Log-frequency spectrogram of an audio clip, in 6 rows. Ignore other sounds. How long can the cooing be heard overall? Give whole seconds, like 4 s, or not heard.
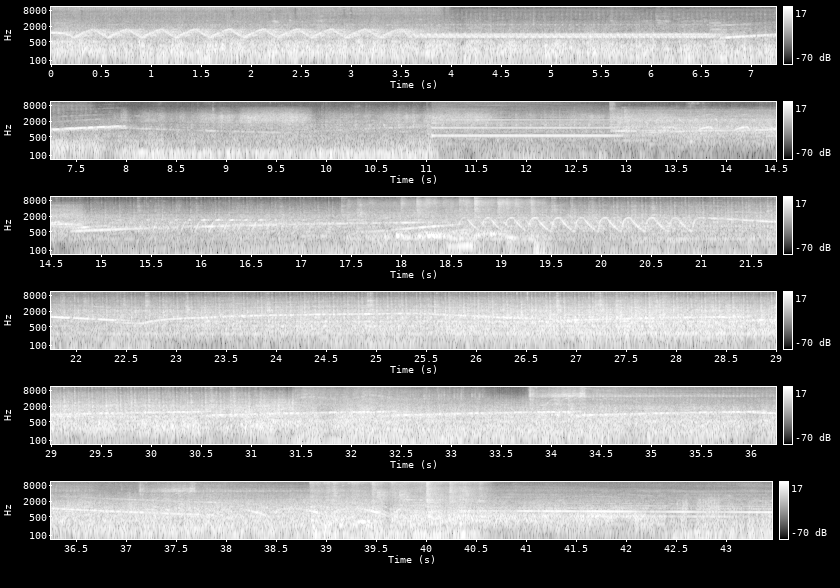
4 s.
